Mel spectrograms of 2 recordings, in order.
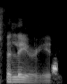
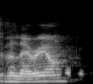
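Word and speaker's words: Velaryon: Yes, seahorse of House Valerian, Ah, if that's how it's pronounced. it's Valerion. Valerion, then. Yeah, Valerion. Because Valerian is the bloodline. Valerion is the family.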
